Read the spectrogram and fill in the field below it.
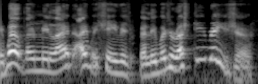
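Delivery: high, jaunty Irish brogue; Irish accent. Pretend. Vlogger answering the sailor riddle, jaunty Irish. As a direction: deliver the punchline in a hammy Irish lilt. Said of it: "do a little bit of an Irish accent".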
